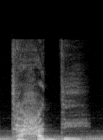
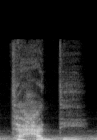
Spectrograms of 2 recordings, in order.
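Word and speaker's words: Tahaddi: title the tahadi challenge this arabic word tahadi pronounced tahadi tahadi the tahadi challenge is something that comes from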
